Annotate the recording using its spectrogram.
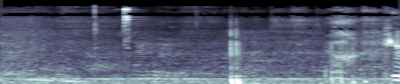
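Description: Minute Key self-service key-cutting kiosk at work: a steady machine hum with a few light clicks, and one sharp clunk a little over two seconds in.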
